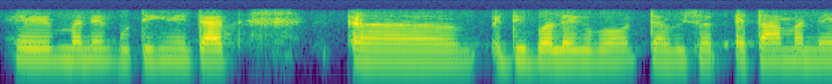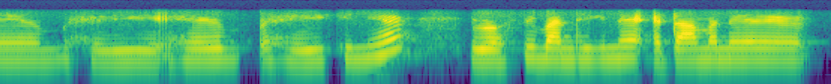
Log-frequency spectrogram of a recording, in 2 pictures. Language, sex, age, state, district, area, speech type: Assamese, female, 18-30, Assam, Tinsukia, urban, conversation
